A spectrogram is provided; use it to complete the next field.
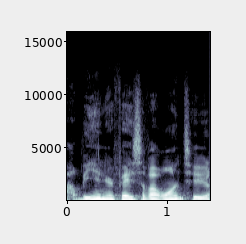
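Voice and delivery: put-on hostile, angry, spitting, in-your-face yell. Retelling how the stepdad yelled in the speaker's face: imitating someone yelling. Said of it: "was yelling and spitting at my face".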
